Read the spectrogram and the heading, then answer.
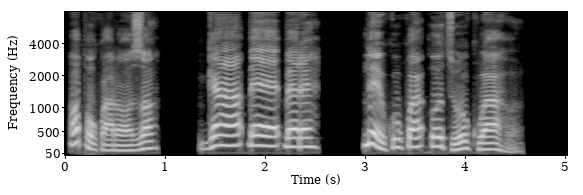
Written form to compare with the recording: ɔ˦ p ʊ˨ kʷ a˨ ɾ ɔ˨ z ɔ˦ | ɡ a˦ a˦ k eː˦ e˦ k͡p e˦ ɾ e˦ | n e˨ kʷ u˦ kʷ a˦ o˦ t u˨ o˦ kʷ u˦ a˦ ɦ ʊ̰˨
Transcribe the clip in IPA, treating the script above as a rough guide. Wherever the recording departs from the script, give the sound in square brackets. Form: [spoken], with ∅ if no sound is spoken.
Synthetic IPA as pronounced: ɔ˦ p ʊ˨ kʷ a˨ ɾ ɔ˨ z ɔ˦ | ɡ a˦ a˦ [k͡p] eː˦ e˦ k͡p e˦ ɾ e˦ | n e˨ kʷ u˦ kʷ a˦ o˦ t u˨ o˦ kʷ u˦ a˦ ɦ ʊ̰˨

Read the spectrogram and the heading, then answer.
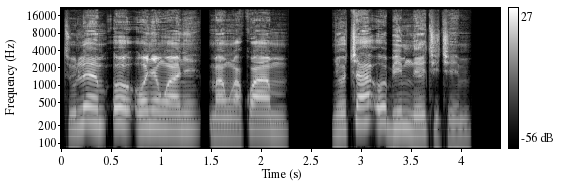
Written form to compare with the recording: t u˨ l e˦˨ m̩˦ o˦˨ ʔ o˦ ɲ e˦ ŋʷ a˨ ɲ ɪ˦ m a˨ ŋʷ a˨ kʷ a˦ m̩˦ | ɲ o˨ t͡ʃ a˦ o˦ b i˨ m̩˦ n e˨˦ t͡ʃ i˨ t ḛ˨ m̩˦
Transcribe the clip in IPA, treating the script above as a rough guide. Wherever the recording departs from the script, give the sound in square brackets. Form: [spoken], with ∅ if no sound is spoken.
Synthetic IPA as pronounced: t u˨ l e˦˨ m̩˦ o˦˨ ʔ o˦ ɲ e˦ ŋʷ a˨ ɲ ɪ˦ m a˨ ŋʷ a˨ kʷ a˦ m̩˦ | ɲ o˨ t͡ʃ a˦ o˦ b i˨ m̩˦ n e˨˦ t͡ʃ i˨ [t͡ʃ] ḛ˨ m̩˦

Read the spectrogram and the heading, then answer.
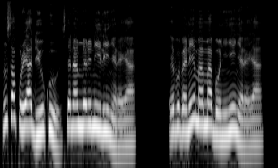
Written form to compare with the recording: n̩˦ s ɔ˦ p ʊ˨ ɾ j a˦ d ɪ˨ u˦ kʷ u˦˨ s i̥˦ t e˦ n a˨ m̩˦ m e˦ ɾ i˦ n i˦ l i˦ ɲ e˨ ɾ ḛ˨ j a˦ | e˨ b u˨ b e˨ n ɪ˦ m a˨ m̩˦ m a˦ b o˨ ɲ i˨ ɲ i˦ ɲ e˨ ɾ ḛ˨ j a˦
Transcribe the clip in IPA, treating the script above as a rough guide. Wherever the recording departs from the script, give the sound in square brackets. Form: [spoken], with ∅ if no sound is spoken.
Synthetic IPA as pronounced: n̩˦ s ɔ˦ p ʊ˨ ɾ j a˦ d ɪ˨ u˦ kʷ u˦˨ s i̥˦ t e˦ n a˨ m̩˦ m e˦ ɾ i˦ n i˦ l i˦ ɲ e˨ ɾ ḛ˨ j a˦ | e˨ b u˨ b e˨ n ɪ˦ m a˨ m̩˦ m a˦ b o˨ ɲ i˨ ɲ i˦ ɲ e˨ ɾ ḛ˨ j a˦

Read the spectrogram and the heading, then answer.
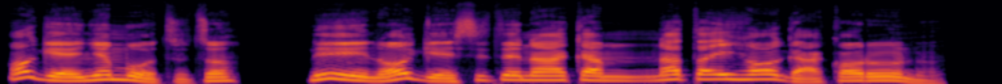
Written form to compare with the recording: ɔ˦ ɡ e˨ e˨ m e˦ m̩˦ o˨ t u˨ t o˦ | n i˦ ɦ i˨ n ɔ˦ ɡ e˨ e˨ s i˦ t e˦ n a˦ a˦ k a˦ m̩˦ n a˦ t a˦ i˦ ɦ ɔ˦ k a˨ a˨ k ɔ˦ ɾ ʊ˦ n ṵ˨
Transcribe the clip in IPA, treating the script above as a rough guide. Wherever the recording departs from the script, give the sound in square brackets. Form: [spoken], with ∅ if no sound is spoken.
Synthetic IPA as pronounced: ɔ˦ ɡ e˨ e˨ [ɲ] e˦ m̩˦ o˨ t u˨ t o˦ | n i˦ ɦ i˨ n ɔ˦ ɡ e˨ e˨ s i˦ t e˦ n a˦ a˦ k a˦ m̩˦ n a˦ t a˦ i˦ ɦ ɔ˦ [ɡ] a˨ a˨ k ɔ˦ ɾ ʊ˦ n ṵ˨

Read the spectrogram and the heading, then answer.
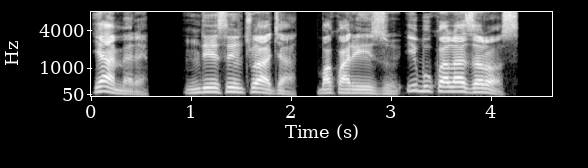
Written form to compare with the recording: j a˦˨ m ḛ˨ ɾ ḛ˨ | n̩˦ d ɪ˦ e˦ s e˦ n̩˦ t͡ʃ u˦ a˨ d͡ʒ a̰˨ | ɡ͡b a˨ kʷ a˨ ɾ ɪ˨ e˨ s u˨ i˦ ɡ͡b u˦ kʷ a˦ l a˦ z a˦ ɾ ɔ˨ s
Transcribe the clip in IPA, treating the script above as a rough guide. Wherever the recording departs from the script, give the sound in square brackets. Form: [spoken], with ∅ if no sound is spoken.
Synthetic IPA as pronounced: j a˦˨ m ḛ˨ ɾ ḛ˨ | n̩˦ d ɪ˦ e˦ s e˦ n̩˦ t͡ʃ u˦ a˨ d͡ʒ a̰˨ | ɡ͡b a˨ kʷ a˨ ɾ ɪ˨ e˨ [z] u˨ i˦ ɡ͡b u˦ kʷ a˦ l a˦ z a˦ ɾ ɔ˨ s

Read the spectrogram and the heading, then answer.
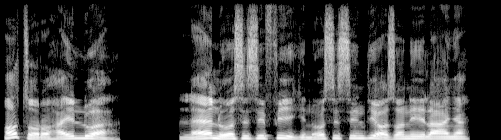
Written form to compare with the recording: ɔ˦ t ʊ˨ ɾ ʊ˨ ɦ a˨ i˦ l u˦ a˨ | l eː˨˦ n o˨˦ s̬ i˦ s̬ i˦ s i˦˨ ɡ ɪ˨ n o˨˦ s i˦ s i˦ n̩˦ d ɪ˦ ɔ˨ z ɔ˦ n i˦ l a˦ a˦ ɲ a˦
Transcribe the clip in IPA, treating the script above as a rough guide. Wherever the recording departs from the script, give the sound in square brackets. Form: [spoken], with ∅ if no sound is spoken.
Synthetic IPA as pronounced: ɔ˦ t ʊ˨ ɾ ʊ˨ ɦ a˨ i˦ l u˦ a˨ | l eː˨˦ n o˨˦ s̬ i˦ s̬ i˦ [f] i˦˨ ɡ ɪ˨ n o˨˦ s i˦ s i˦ n̩˦ d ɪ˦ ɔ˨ z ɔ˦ n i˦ l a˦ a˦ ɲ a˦

